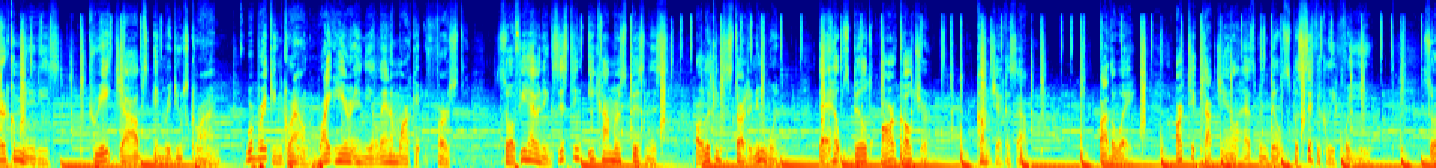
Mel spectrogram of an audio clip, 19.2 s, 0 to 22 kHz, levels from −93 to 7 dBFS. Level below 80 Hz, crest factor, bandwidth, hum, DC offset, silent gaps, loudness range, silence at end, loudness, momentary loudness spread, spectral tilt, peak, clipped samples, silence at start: -20 dBFS; 16 dB; 15.5 kHz; none; under 0.1%; none; 2 LU; 0 s; -19 LUFS; 9 LU; -6 dB/octave; 0 dBFS; under 0.1%; 0 s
